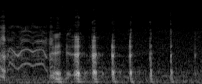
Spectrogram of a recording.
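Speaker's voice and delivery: high squeal of laughter. Real, not acted. Laughs at pet.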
